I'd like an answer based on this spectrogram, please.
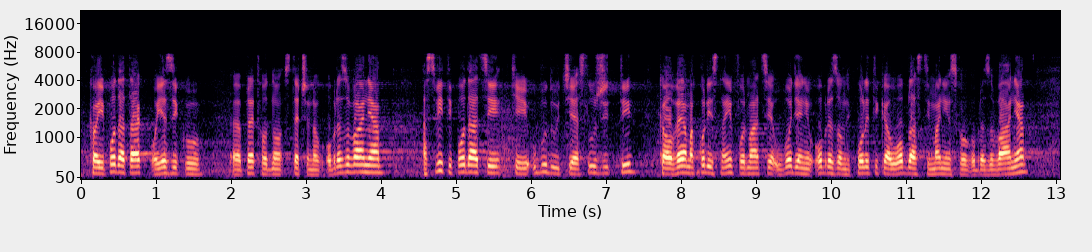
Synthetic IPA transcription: kaoipo̞d̪aːt̪akoje̞ziku | pɾe̞t̪xo̞d̪no̞st̪e̞t͡ʃeno̞ɡo̰bɾazo̞ʋaːɲa | asʋit̪ipo̞d̪aːt̪sit͡ɕe̞iʔubud̪uːt͡ɕe̞slˠuːʒit̪i | kao̞ʋe̞omako̞ɾiːst̪nainfo̞ɾmaːt̪sijaʔuʋo̞d͡ʑe̞ɲuʔo̞bɾazo̞ʋnixpo̞lit̪ikauo̞blaːst̪imaɲinsko̞ɡo̞bɾazo̞ʋaːɲa

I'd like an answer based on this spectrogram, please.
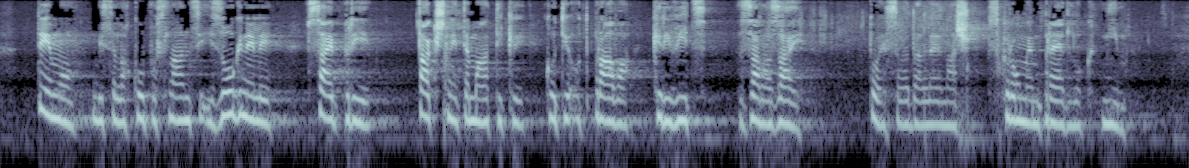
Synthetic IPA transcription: t̪eːmɔbisɛlaxkoːpɔslaːnt̪siːzoːɡniliwsajpɾit̪akʃnit̪ɛmaːt̪ikikɔt̪jɛɔt̪pɾaːʋakɾiʋit̪szanazaj | t̪oːjɛsɛʋəd̪alɛnaʃskɾoːmɛnpɾɛːd̪lɔknim

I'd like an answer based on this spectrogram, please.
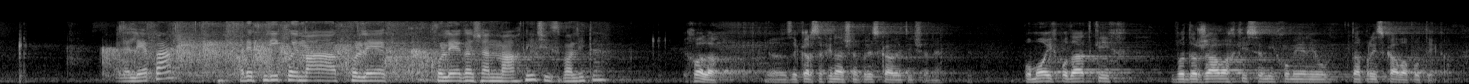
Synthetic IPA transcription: xʋaːlaljeːpa | ɾɛpliːkɔimakɔlekʰɔleːɡaʒanmaxnit͡ʃizʋoːlit̪ɛ | axʋaːlazajkaɾsɛfinant͡ʃnɛpɾɛiskaːʋɛt̪iːt͡ʃɛnɛ | pɔmɔːjixpɔd̪aːt̪kix | ʋəd̪əɾʒaːʋaxkisəmjixɔmeːniwt̪aːpɾɛiskaːʋapɔt̪ḛːka

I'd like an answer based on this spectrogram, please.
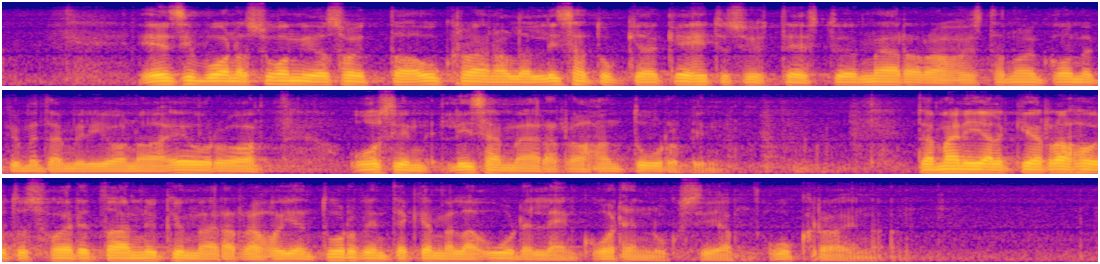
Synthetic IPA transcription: e̞nsiʋuonːɑsuomio̞so̞jt̪ːɑːukrɑjnɑlːelːisæt̪ukeɑke̞ɦhit̪ysyçt̪e̞ist̪yømmːæːɾærɑho̞jst̪ɑno̞jŋko̞lmekymːent̪æmiljo̞ːnɑːe̞wɾo̞ɑ | o̞sinlisæmæːɾærɑɦɑnt̪urʋḭn | t̪æmænjælk̟e̞ːrrɑɦo̞jt̪usho̞jde̞t̪ɑːnːykymæːɾærɑɦo̞je̞nt̪urʋint̪e̞ke̞mælːæuːde̞lːe̞ːŋko̞hde̞nːṵksiɑ̰ukrɑ̰ijnɑ̰ːn

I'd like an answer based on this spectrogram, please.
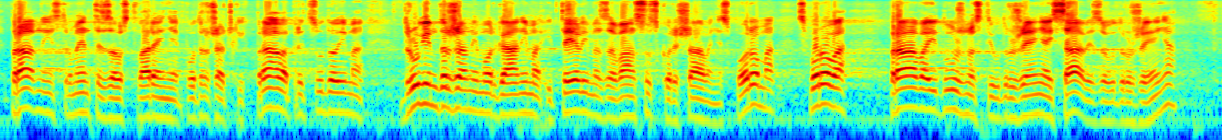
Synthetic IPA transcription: pɾaːʋne̞inst̪ɾume̞nt̪e̞zaost̪ʋaːɾeɲe̞po̞t̪ɾoʃat͡ʃkixpɾaːʋapɾe̞d̪sud̪oʋima | d̪ɾuɡimd̪r̩ʒaʋnimo̞ɾɡaːnimaʔit̪eːlimazaʋansuskoɾeʃaːʋaɲe̞spoɾ | spo̞ɾo̞ʋa | pɾaːʋaid̪uːʒno̞st̪iud̪ɾuʒe̞ːɲaisaːʋe̞zaud̪ɾuʒeːɲa

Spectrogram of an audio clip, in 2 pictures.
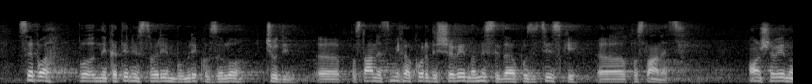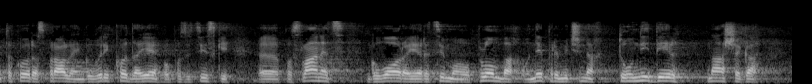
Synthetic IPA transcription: sɛjpapɔnɛkat̪eːɾimst̪ʋaɾembomɾekəwzɛlot͡ʃuːd̪impɔslaːnɛt̪smixakoːɾd̪iʃɛʋeːd̪nɔmislid̪ajɛopɔzit̪iski | pɔslaːnɛt̪s | ɔnʃɛʋeːd̪nɔt̪akoɾaspɾaːwlʲainɡɔʋɔɾikɔd̪ajɛʔɔpɔzit̪siski | pɔslaːnɛt̪sɡɔʋɔːɾɛwjɛɾɛt̪simɔɔplombaxɔnepɾɛmit͡ʃiːnaxt̪onid̪eːlnaʃɛɡa

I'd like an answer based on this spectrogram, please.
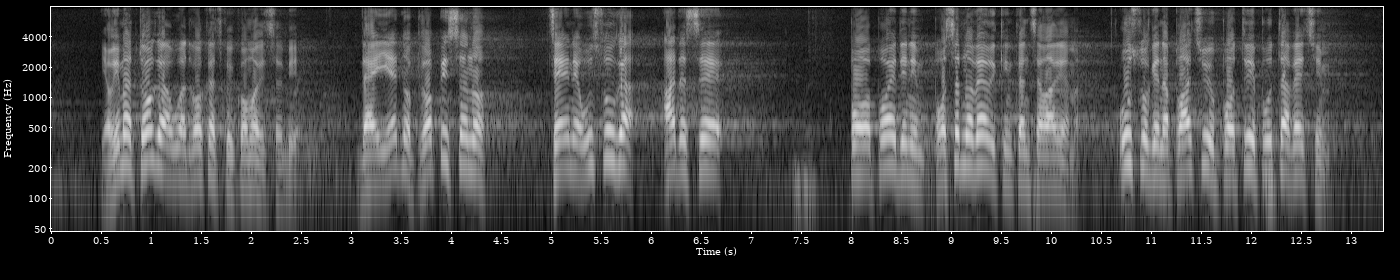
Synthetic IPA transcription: jelimat̪o̞ɡauad̪ʋo̞kat̪sko̞jko̞mo̞ɾisr̩bḭḛd̪aje̞je̞d̪no̞pɾo̞pisano̞ | t̪se̞ːne̞uslˠuɡaad̪ase̞ | po̞po̞je̞d̪inimpo̞ːse̞bno̞ʋe̞likimkant̪se̞lˠaːɾija̰ma̰uslˠuɡe̞naplˠaːt͡ɕujupo̞t̪ɾiːpuːt̪aʋe̞t͡ɕim

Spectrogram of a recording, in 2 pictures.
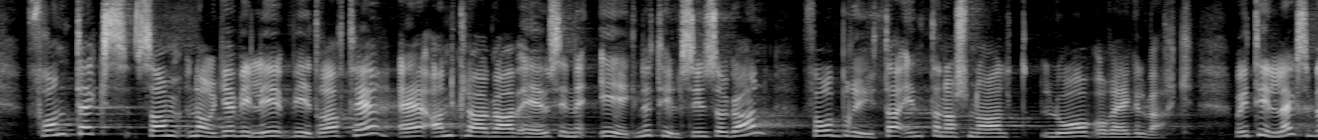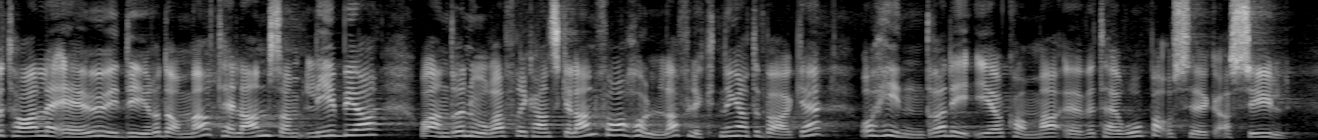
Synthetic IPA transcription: fʁɔnt̪ɛkssɔmnɔʁɡəʋɪlːɪbiːd̪ʁɑːʁt̪ʰɪlæɑnkʰlɑːɡɑɑʋeːʉːsiːnəeːɡnət̪ʰɪlsyːnsɔʁɡɑːnfɔʁɔbɾyːt̪ɑɪnt̪əʁnɑʂʊnɑːlt̪loːʋɔʁeːɡəlʋæʁk | ɔɪt̪ʰɪlːɛɡsɔbət̪ʰɑːləeːʉːɪd̪yːʁəd̪ɔmːəʁt̪ʰɪllɑnːsɔmliːbɪɑɔɑnd̪ʁənuːɾɑfʁɪkɑːnskəlɑnːfɔʁɔɦɔlːɑflʏkt̪nɪŋəʁt̪ʰɪbɑːɡə | ʔɔɦɪnd̪ʁəd̪ɪʔɪɔkʰɔmːɑʔøːʋət̪ʰɪlɑʉʁuːpɑʔɔsøːkə̰ɑ̰syːl

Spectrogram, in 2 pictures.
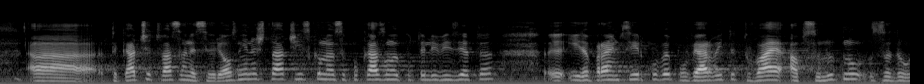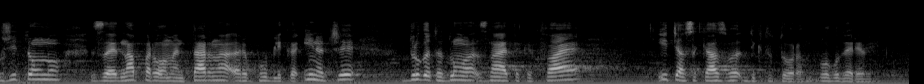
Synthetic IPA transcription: t̪ɐkat͡ʃɛt̪ovasənɛsɛɾiɔzninɛʃt̪at͡ʃɛiskəmɛd̪ɐsɛpokazvɐmɛpot̪ɛlɛvizijət̪ə | ʔid̪ɐpɾavimt̪siɾkovɛpovʲjaɾvəjt̪ɛt̪ovaɛʔɐpsolʲut̪nozɐd̪ɐlˠʒit̪ɛlˠno | zɐɛd̪napɐɾlˠɐmɛnt̪aɾnəɾɛpublikəʔinət͡ʃɛ | d̪ɾuɡət̪əd̪uməznaɛt̪ɛkɐkvaɛ | it̪ʲasɛkazvəd̪ikt̪ɐt̪uɾə̰blˠɐɡod̪ɐɾʲəvi

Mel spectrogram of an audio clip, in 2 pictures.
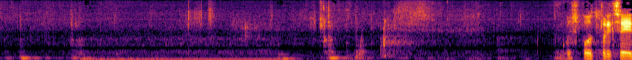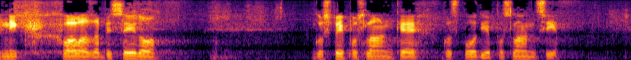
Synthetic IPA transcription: ɡɔspoːt̪pɾɛt̪seːd̪nikxʋaːlazabɛseːd̪ɔ | ɡɔspeːpɔslaːŋkɛɡɔspoːd̪jɛpɔslaːnt̪si

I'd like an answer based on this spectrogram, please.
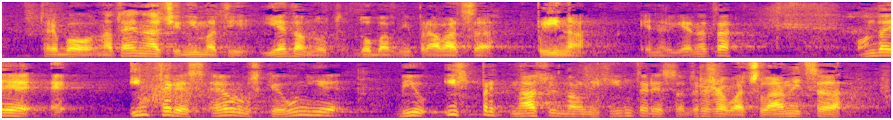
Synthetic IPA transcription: t̪ɾe̞baonat̪aːjnaːt͡ʃinimat̪ije̞d̪ano̞d̪ːo̞baʋnixpɾaːʋat̪sa̰ | pliːna̰ | ḛne̞ɾɡenat̪a | o̞nd̪aje̞ | int̪eɾe̞se̞wɾo̞pske̞uːnije̞ | bio̞ispɾe̞d̪nat̪sijo̞nalˠnixint̪eɾesad̪r̩ʒaʋat͡ʃlanit̪sa

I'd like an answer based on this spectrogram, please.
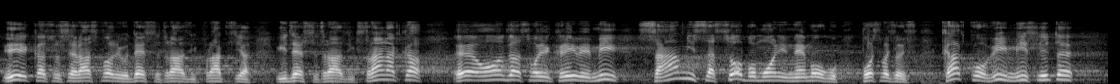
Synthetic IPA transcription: ikad̪suseɾaspaliud̪e̞set̪ɾaːznixfɾak̚t̪sija | id̪e̞set̪ɾaːznixst̪ɾanaka | eo̞nd̪asmojimkɾiːʋimi | saːmisaso̞bo̞mo̞nine̞mo̞ɡu | po̞sʋad͡ʑalise̥ | kako̞ʋiːmislit̪e̞

